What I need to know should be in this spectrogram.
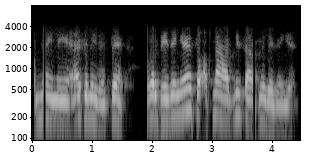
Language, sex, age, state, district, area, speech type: Urdu, female, 30-45, Uttar Pradesh, Ghaziabad, rural, conversation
